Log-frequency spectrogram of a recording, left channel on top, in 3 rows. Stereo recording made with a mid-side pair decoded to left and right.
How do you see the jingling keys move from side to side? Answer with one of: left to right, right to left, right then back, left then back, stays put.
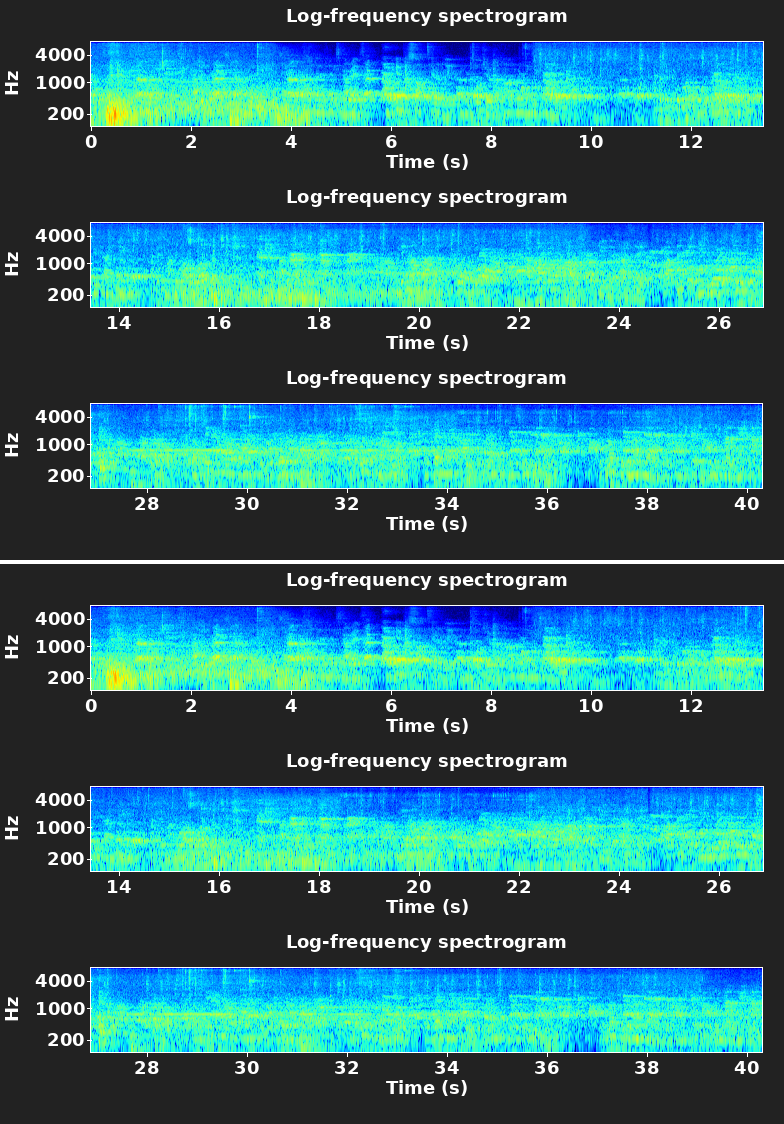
right to left.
